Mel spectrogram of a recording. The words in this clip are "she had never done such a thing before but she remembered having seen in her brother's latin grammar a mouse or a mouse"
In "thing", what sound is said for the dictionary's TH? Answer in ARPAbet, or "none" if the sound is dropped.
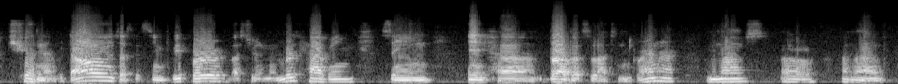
S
